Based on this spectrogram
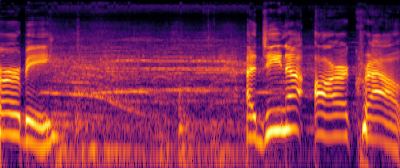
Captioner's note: audience cheering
